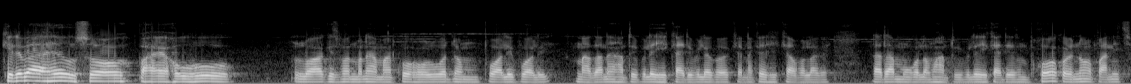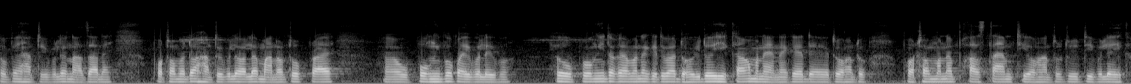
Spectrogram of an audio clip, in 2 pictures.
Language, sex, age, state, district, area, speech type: Assamese, male, 30-45, Assam, Sivasagar, urban, spontaneous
